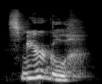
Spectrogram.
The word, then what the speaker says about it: Smeargle: Smeagol or Smeargle? Smeargle? – Smeargle. – Yeah.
